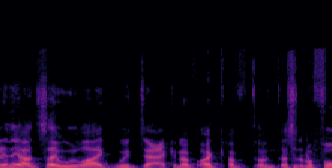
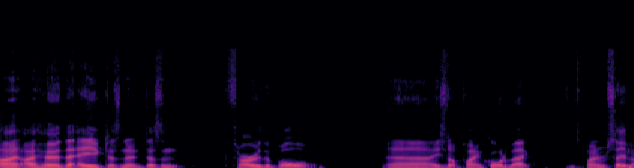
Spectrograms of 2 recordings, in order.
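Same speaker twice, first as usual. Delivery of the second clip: normal talking voice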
